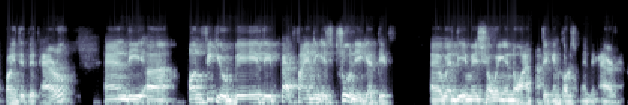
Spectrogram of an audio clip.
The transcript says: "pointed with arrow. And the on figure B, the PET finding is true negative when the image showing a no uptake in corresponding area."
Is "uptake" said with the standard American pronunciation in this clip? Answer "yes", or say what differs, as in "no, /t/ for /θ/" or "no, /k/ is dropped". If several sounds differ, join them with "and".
no, /p/ is dropped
